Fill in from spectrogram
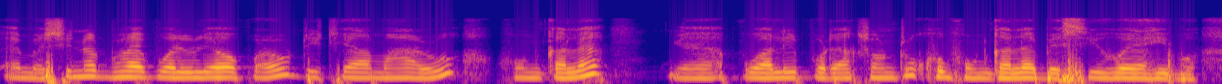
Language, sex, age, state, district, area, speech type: Assamese, female, 30-45, Assam, Sivasagar, rural, spontaneous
